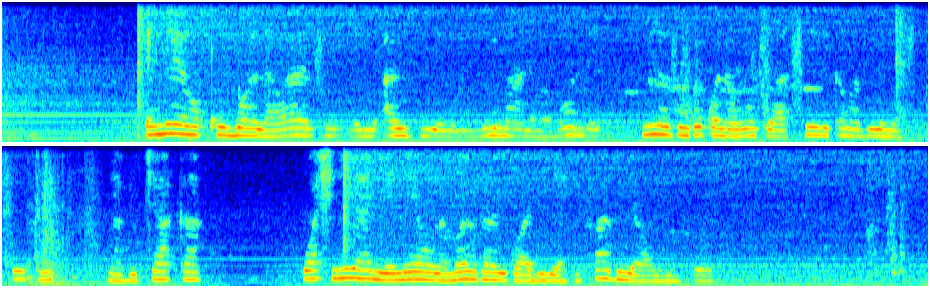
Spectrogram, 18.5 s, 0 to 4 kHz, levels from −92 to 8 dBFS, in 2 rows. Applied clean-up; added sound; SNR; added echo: none; Sliding door / Hiss; 19 dB; none.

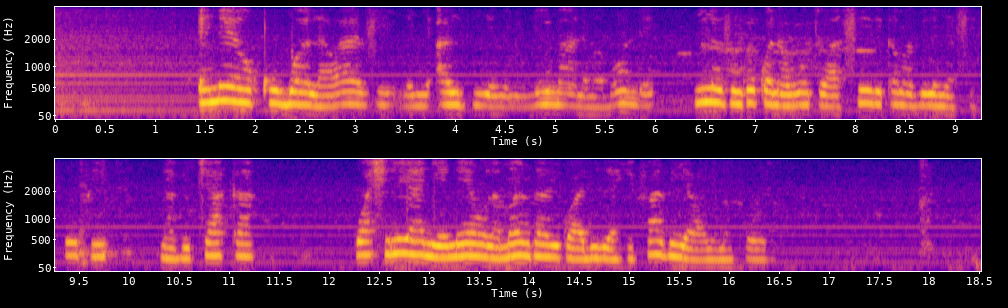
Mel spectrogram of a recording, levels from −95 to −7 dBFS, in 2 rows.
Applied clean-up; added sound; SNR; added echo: none; none; none; none.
